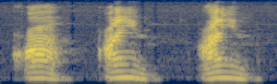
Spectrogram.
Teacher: Posisinya di tengah tenggorokan.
